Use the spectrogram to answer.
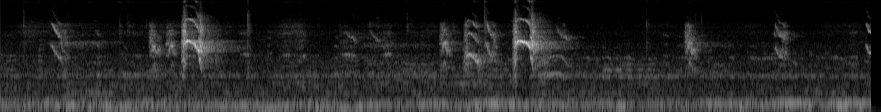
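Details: Wild rose-ringed parakeets visiting a home, giving two shrill, sharply descending screeches about three seconds apart, between scattered softer high chirps, over a steady low hum.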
